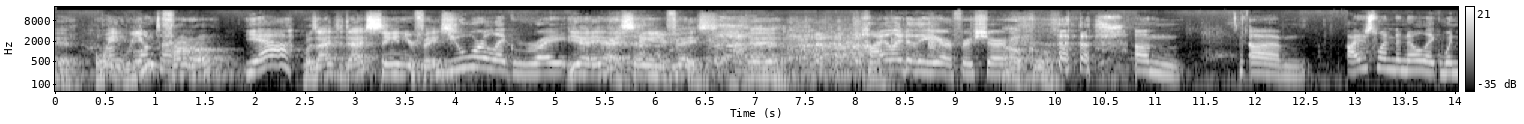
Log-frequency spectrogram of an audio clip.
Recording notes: Live at Space. On-stage conversation at the club Space.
